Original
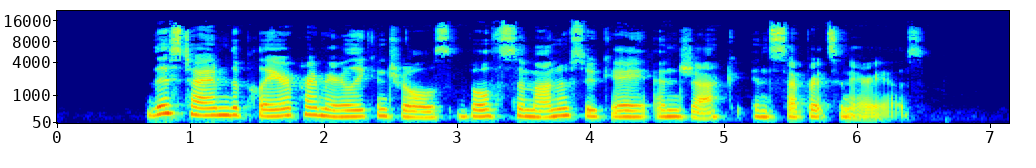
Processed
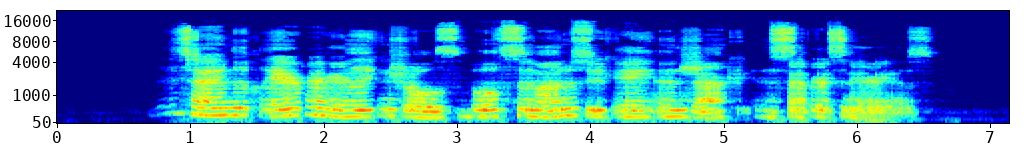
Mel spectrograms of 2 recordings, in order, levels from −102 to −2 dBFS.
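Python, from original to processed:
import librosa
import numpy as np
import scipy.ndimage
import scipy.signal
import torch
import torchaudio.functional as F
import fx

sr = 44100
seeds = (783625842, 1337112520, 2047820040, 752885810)

y = x + 0.59 * np.pad(x, (int(2.7 * sr / 1000.0), 0))[:len(x)]
y = fx.rev_gated(y, sr, seeds[0], gate_ms=90, shape='rising', drr_db=-4.5)
y = fx.attack_slew(y, sr, db_per_s=180.0)
y = F.gain(torch.from_numpy(y), -6.5).numpy()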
